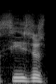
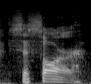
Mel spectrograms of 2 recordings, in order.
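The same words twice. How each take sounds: First: "Caesar's" said the English way, SEE-zerz; anglicized "Caesar's" with a long ee first. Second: "Cesar" said slowly as seh-SAR; slow, corrective "Cesar", short e and open ah; Spanish pronunciation. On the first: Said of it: "It's Cesar". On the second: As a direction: stress the second syllable of "Cesar", Spanish style. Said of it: "That's how they pronounce it". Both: Shown as a demonstration.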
